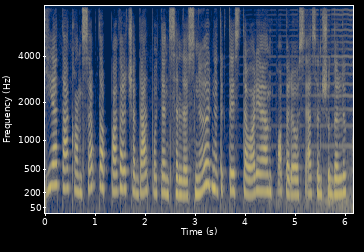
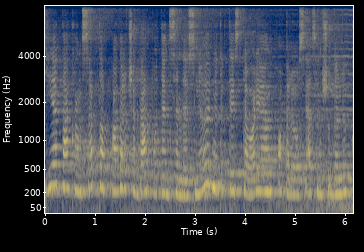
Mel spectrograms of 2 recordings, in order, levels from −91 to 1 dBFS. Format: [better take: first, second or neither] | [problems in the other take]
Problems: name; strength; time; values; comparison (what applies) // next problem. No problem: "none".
first | room echo; dies away in 1.9 s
